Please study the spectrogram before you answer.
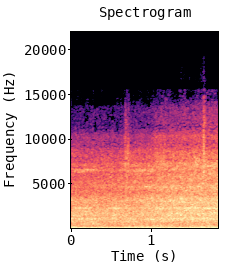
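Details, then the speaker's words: Stretched Peterbilt truck idling after tightening a loose air suspension airbag valve fitting that had been hissing: only a steady low diesel rumble with no air hiss. The leak is fixed. "oh yeah see there's no you can hear the airbag air not now but last time or before i tighten that thing all you could hear was the air hissing out of that valve so that makes me happy it was just i needed to tighten it up and that fixed the problem"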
